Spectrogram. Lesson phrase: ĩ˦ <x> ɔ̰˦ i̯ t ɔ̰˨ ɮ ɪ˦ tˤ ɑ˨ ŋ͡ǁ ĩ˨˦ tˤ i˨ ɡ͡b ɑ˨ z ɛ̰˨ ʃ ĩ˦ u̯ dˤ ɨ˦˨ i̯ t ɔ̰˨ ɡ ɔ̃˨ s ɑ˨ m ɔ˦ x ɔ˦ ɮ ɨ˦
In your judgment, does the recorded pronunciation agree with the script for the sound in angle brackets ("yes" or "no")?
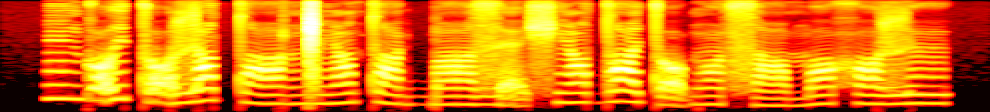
no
